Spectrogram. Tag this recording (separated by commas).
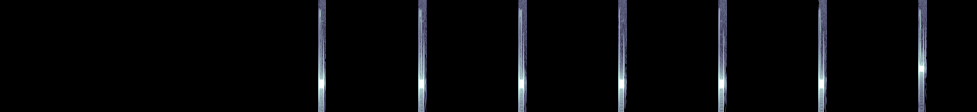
Silence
